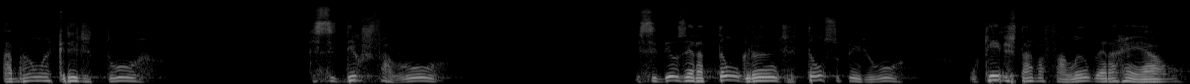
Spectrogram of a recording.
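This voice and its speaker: A man with a Brazilian Portuguese accent preaching a sermon as a pastor. He reads scripture loudly, then tells the story in a casual, joking tone. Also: a little high, takes it slowly, pauses often. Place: church sanctuary. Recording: long church reverb.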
